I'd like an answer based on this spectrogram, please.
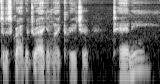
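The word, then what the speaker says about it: תנין: Tannin, Tannin, pronounced tannin, which seems to cover a broad range of reptilian creatures.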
